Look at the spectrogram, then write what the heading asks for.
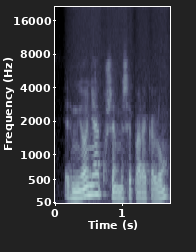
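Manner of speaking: ordinary delivery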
